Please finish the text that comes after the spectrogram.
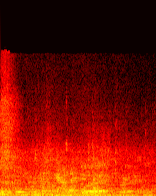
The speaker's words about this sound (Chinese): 然后可以看一下南锣鼓巷四点的声音，四点四十， 游客高峰期。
